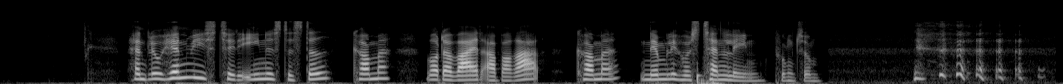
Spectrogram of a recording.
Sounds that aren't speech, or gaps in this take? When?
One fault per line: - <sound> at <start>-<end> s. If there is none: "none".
- laugh at 9.1-10.5 s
